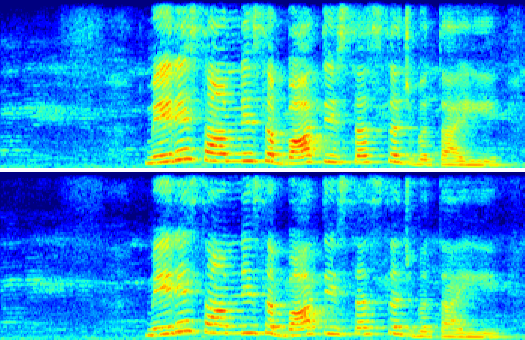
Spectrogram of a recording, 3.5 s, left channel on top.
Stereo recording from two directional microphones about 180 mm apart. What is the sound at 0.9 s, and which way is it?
A woman's voice, 25° left (ahead or behind).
